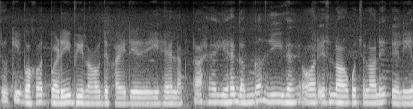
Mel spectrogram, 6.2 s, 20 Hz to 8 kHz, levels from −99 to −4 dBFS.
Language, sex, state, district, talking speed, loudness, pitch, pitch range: Hindi, male, Chandigarh, Chandigarh, 215 wpm, -18 LUFS, 135 Hz, 120-150 Hz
